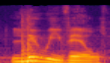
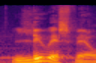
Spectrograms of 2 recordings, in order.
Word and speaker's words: Louisville: ohio river was a curious city of whose pronunciation i had been heartbreakingly assured louisville now while locals might well give me props for stopping short of lewisville they might as youtube commenters have in the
